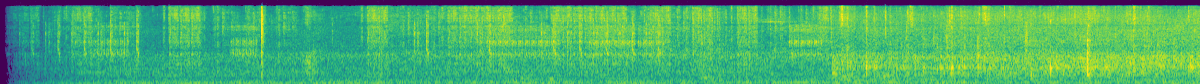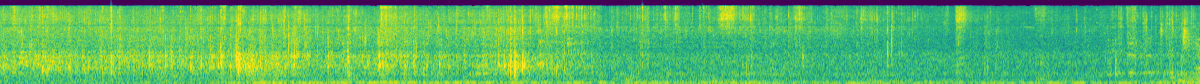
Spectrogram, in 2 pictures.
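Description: A black Mercedes saloon rolling slowly over gravel and pulling up, its engine running low under the crunch of the tyres. A few sharp clicks and knocks come through around the middle.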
